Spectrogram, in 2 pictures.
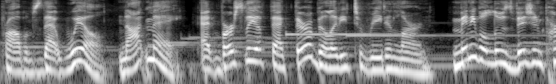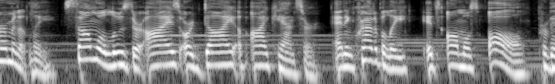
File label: Public Announcement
